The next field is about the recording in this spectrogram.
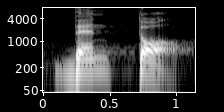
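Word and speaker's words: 伝統: the first first word is tradition and it's pronounced then tall can you repeat with me then tall okay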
